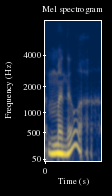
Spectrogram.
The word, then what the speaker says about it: Manila: And the densest city in the world is Manila. Rhymes with my favorite flavor, vanilla.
